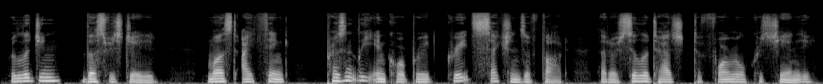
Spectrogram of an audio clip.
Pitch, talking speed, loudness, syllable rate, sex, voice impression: 125 Hz, 140 wpm, -19 LUFS, 5.5 syllables/s, male, masculine, adult-like, relaxed, weak, slightly dark, soft, raspy, intellectual, calm, reassuring, slightly wild, kind, modest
